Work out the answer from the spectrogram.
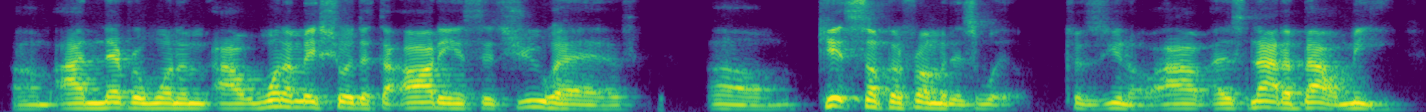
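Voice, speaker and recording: A man talks as a guest on a casual podcast. His delivery is earnest and heartfelt, full of slang and conversational tags, at a middle pitch. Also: fairly quick.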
